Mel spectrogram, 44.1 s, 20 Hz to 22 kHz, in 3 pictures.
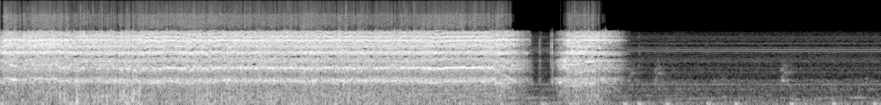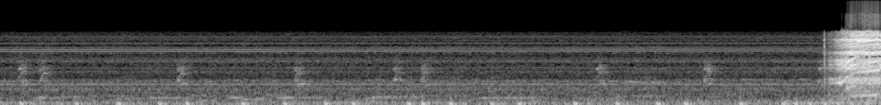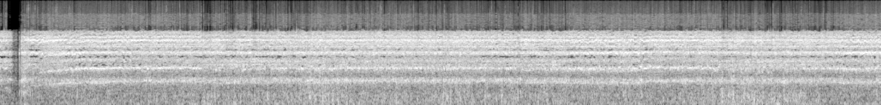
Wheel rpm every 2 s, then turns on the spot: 260, 220, 230, 230, 90, 20, 0, 0, 0, 0, 0, 0, 0, 0, 70, 200, 230, 230, 230, 220, 220, 220.
none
